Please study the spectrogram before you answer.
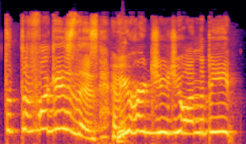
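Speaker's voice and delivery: high, fast disbelieving squeal; baffled disbelief. Retold or imitated. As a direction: react like you just heard the strangest song ever. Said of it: "and I was just like".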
